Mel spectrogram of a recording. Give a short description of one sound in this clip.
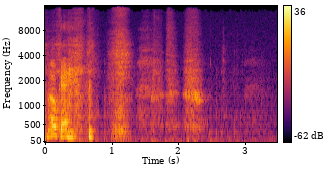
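A man sniffs a drink.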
